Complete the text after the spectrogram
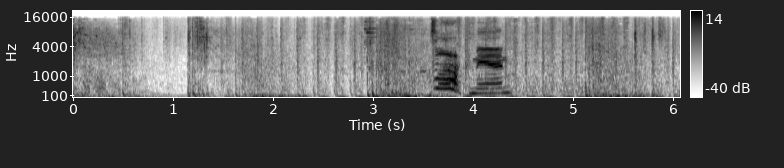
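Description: Gunshots crack in quick bursts.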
